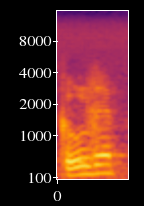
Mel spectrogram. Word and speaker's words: Kuldhip: Is that the way you pronounce it? Kuldhip? Yes, it is like the word cool.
